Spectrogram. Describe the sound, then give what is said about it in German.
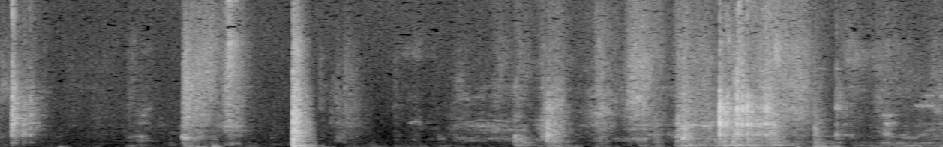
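A door shuts with one sharp wooden thud, surrounded by soft shuffling and rustling movement before and after. No one speaks. “Ich muss einmal eben kurz die Tür zumachen.”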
